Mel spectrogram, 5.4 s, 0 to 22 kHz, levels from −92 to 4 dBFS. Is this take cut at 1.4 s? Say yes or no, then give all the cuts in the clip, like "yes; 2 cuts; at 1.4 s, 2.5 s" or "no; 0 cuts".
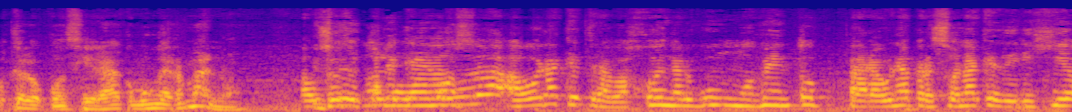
yes; 2 cuts; at 1.4 s, 4.1 s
